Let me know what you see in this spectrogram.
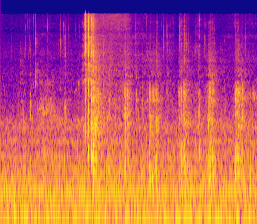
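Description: Someone bites into a piece of ghost pepper cheese with one loud crunch about two seconds in, then chews it with short, regular chewing sounds about twice a second.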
